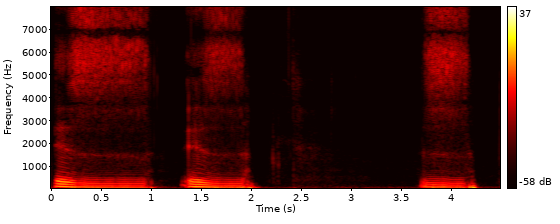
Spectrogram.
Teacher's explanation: z sound in is because that's an S but it's pronounced as a z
